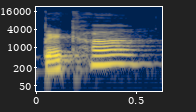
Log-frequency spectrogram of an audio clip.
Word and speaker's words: Bäcker: Und Bäcker, kurzes E, das liegt daran, weil es dort das CK gibt.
